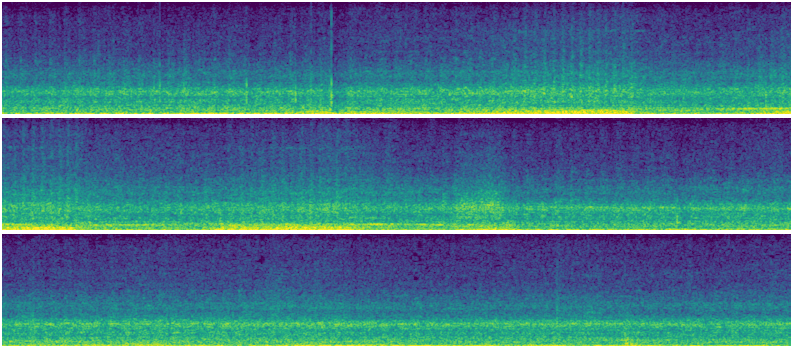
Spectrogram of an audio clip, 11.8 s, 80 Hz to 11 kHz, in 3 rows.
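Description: Honda GX270 single-cylinder four-stroke engine of a Sodi SR4 kart running at low revs, with a few short throttle surges about three to six seconds in, then running steadily.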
